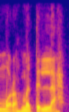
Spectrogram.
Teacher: mengucapkan huruf lam dengan tebal sampai memenuhi mulut ketika mengucapkannya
